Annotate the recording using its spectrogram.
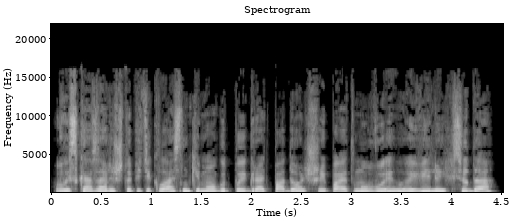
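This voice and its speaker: An insistent schoolteacher argues heatedly, voiced by a man reading. The voice is pushed clearly higher than the reader's own. Dry, close recording. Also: very animated, fast talker, a little mellow, no room sound.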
